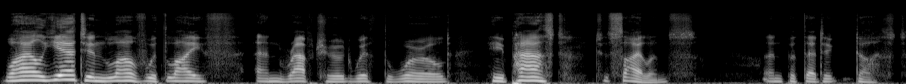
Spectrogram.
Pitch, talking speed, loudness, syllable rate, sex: 145 Hz, 120 wpm, -19 LUFS, 3.5 syllables/s, male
